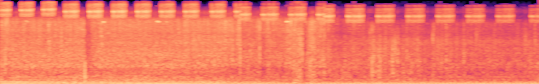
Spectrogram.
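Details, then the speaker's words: Brake disc rubbing while rolling: steady low hum with a faint rhythmic rub about two or three times a second, as the disc, possibly warped by overheating, catches the pad bracket or caliper. "esto es porque el disco puede estar rozando con el soporte de las balatas o con el caliper"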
